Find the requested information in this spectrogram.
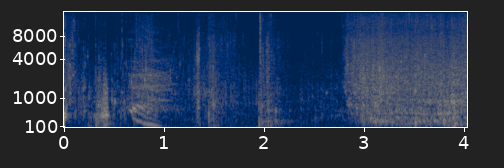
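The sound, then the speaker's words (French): River water splashes and sloshes as it is scooped, then pours steadily into a large container to be used for flotation, with a continuous rushing hiss; no one speaks. “Donc voilà, je vais préparer le matériel et la première chose à faire, c'est de remplir le grand récipient qui va servir à faire la flottation.”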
